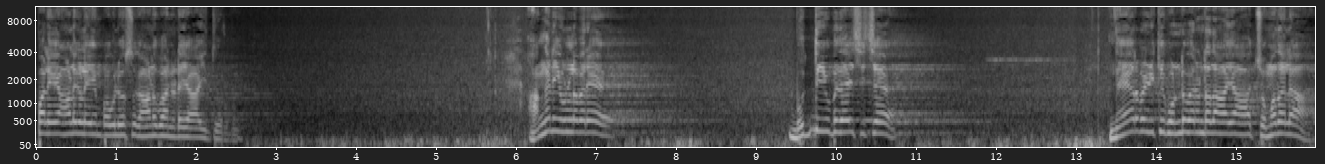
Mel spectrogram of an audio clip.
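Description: A man speaks with feeling into a microphone, in short phrases with pauses.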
